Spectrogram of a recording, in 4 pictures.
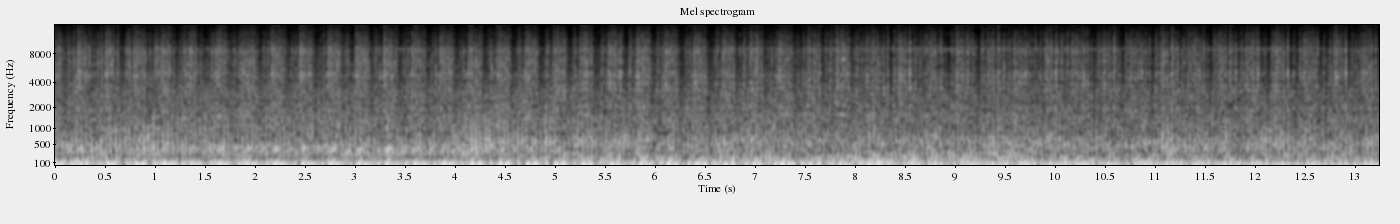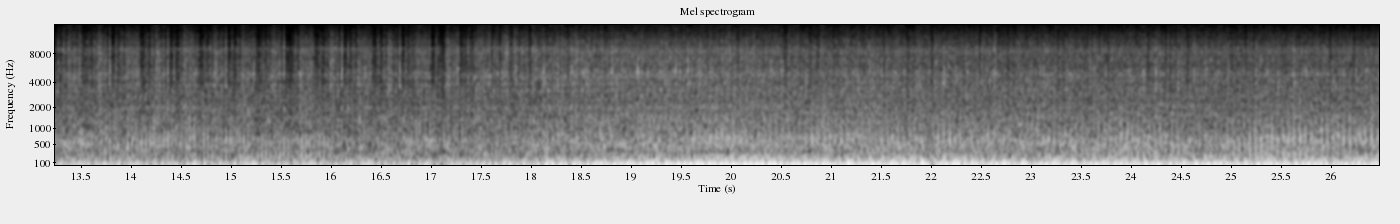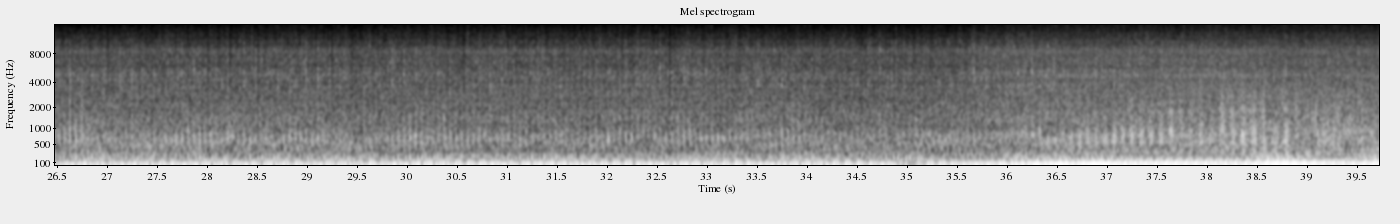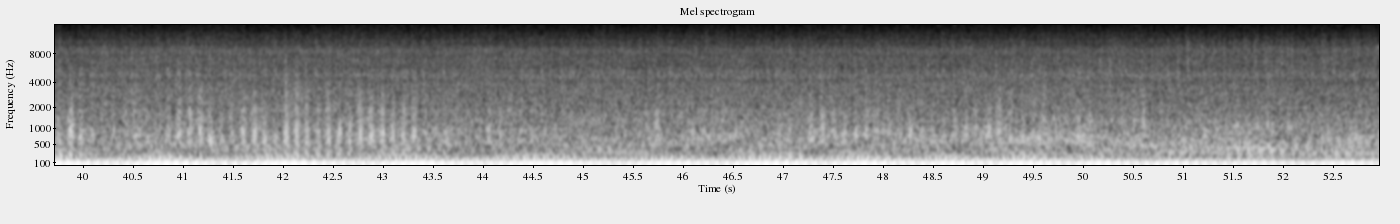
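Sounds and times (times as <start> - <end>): radial aircraft engine and propeller: 0.0 - 52.9.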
